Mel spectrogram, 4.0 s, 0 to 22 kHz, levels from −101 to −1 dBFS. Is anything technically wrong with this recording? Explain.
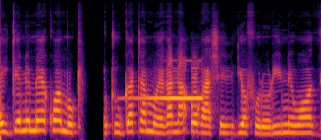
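Yes, there are three separate problems.

From 0.99 to 1.31 s there's what sounds like a long network dropout. The speech breaks off, the last sound smears into a fading buzz or hiss, and then there's about 0.2 s of silence. The audio returns at 1.31 s with roughly 300 ms gone. The likely cause is a run of audio that never reached the receiver, so it filled the gap itself before giving up.

From 1.45 to 2.56 s there's loudspeaker feedback squeal. A microphone is picking up its own speaker, and at 1.2 kHz the loop gain tops one. That tone swells over about three quarters of a second into a steady howl, a bit louder than the speech.

At 2.83 to 2.90 s there's a short burst of packet loss. About 60 ms of audio went missing. The receiver held the last sound and faded it down, so you hear a brief smeared buzz or hiss before the speech jumps ahead, minus that missing slice.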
